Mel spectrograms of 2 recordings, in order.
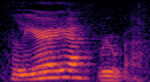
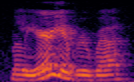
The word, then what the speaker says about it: miliaria rubra: act up even more malaria Ruba what is how you say well not to be mistaken with malaria miliaria rubra also known as prickly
